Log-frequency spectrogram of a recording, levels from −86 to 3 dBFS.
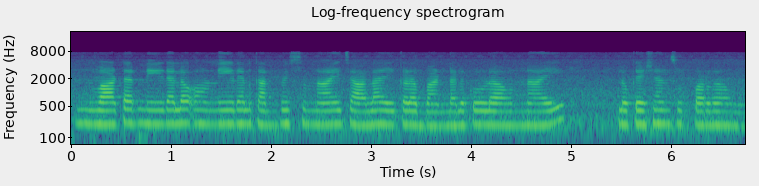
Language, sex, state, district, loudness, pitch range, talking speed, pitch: Telugu, female, Andhra Pradesh, Srikakulam, -21 LUFS, 195-205 Hz, 125 wpm, 200 Hz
